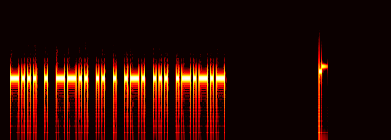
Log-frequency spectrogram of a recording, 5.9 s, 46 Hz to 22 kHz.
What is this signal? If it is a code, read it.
Morse code, heard as a keyed tone, about 27 wpm, 700 Hz. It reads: BEZIERS.
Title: Pangram Challenge v2 - 28wpm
